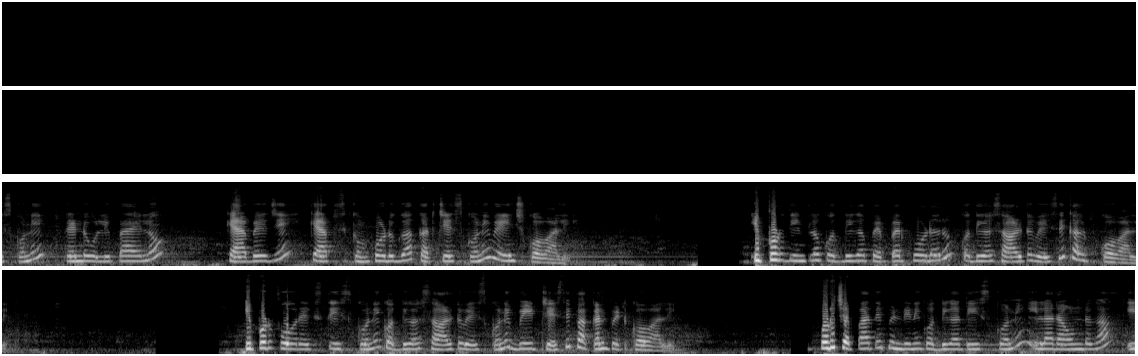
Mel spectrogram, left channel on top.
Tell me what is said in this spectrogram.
2 ఉల్లిపాయలు, క్యాబేజీ, క్యాప్సికమ్ పొడుగా కట్ చేసుకొని వేయించుకోవాలి. ఇప్పుడు దీంట్లో కొద్దిగా పెప్పర్ పౌడరు, కొద్దిగా సాల్ట్ వేసి కలుపుకోవాలి. ఇప్పుడు 4 ఎగ్స్ తీసుకొని కొద్దిగా సాల్ట్ వేసుకొని బీట్ చేసి పక్కన పెట్టుకోవాలి. ఇప్పుడు చపాతీ పిండిని కొద్దిగా తీసుకొని ఇలా రౌండ్గా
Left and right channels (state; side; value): silent; left; digital silence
